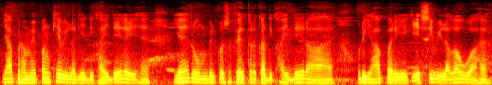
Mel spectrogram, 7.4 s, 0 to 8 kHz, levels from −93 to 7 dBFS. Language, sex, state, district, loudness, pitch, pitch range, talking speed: Hindi, male, Haryana, Rohtak, -17 LUFS, 110 Hz, 105-115 Hz, 235 wpm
